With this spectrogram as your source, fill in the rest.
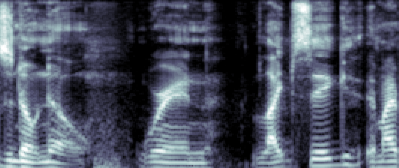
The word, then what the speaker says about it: Leipzig: so for those who don't know, we're in Leipzig. Am I pronouncing that correct? Oh, yeah. Yeah. We are in Leipzig, Germany.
